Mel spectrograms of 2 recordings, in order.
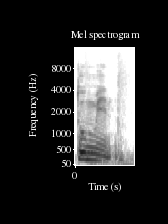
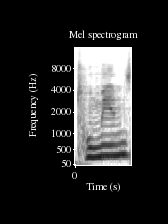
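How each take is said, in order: First: The word begins with a soft D sound. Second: The word begins with a hard T sound. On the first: "sprechen wir das T viel weicher aus" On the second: "sagen nicht tummin"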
